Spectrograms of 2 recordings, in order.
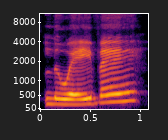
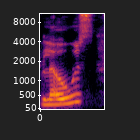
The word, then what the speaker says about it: Loewe: Like I didn't know that Loewe was Loewe or something like that. Because I look at it and I see a German word because we have a German word that's spelled like that, and it's Löwe. I guess it's closer than to say Loewe or whatever. Like, because I guess people would say it like Lowe's.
